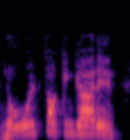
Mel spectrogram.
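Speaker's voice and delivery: high-pitched mock shout of protest; retold yell. Arguing with the other player over the touchdown, high mock yell. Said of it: "screaming at each other".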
